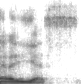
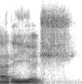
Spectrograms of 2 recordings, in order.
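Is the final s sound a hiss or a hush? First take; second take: hiss; hush. First: The final s is a plain hissing sound. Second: The final s is a hushing sh sound. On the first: The speaker calls it wrong. "não é areias" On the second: The speaker calls it right. "é um chiado"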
